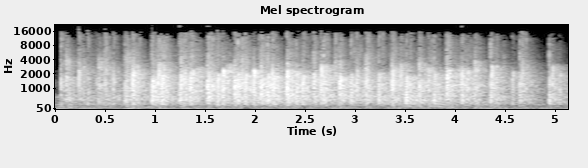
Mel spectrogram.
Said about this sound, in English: Let's just give the Lord an applause for this.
